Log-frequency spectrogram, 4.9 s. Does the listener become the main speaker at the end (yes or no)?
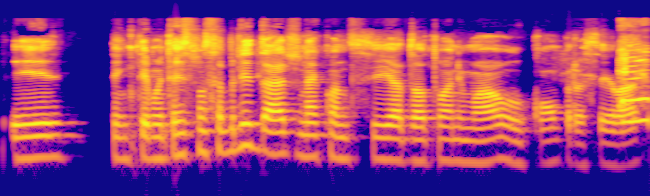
yes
